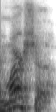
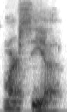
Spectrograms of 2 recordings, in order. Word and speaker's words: Marcia: posted a video about marcia fudge i was pronouncing it marcia because it's okay a-r-c-i-a okay and and somebody corrected me and they said well actually it's pronounced marcia and i was like well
